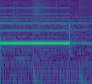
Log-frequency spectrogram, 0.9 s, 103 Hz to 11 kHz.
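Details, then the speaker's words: Zoll AED 3 in a simulated cardiac arrest rescue demonstration: a single steady mid-pitched electronic beep under a second around the "shock advised, press flashing shock button" prompt; AED alert beep. "a shock is advised be sure you are not touching the victim and then press the flashing shock button"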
